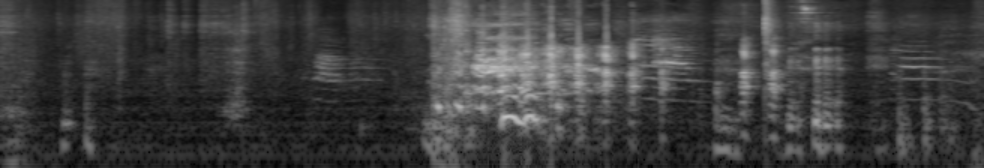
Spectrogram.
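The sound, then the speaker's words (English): A female jungle cat in heat meows repeatedly, with drawn-out, wavering cries that swell loudest midway. People talk and laugh softly around the calls. “The cat came back in. The jungle cat has made it back in. Went to the window sill where I thought it was going to, like, stay for a while. She's making sounds like she's in heat.”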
